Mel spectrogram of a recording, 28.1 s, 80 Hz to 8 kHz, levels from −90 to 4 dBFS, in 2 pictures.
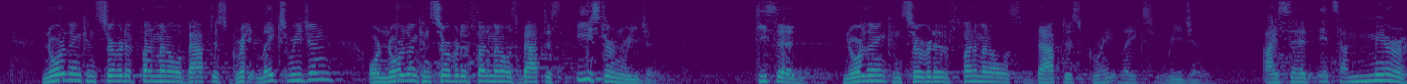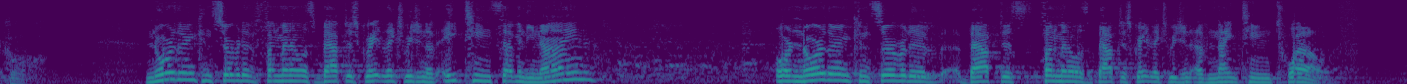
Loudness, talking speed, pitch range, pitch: -46 LUFS, 100 wpm, 150-190 Hz, 170 Hz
